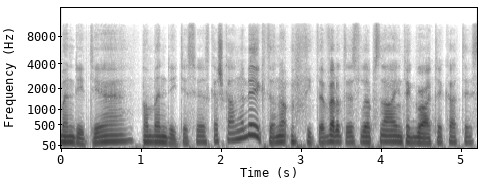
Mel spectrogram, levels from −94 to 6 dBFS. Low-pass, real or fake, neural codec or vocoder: 10.8 kHz; fake; codec, 16 kHz in and 24 kHz out, 0.9 kbps, LongCat-Audio-Codec, four codebook decoder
